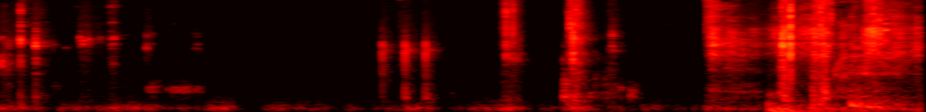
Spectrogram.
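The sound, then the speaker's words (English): A cracker being eaten to clear the palate after tasting cheese, quiet crisp crunches and irregular chewing bites, with brief gaps, growing denser toward the end. “All right, let me go ahead and clear the palate. I'm going to grab some cracker here.”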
